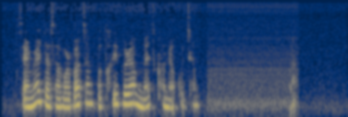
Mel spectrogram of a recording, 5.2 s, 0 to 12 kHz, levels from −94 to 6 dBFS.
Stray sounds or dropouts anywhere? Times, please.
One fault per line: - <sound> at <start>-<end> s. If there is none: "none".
- laugh at 4.3-4.5 s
